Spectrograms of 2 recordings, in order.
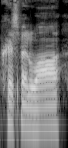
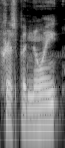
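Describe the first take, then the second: First: The name is said in its usual way. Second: The name is said in an altered way. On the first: "he talks about Chris Benoit" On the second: "but he says Chris Benoit or something"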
